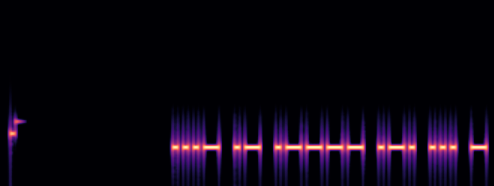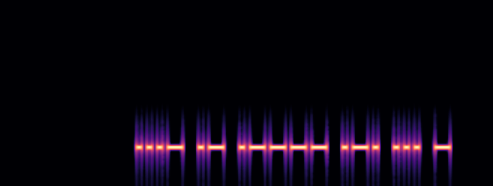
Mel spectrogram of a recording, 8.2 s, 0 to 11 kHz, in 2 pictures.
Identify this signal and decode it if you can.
Morse code, heard as a keyed tone, about 28 wpm, 700 Hz. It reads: VA1RST VA1RST
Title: Call Signs Repeated 2x - 28wpm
